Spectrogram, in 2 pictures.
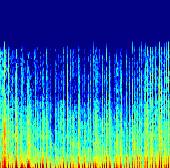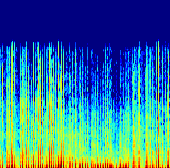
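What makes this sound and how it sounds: Fingers tap rapidly on the hardcover book "Klaar voor bed," producing a steady stream of dull, low thuds that die away almost instantly. The taps blur into a fast, uneven patter with no speech.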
